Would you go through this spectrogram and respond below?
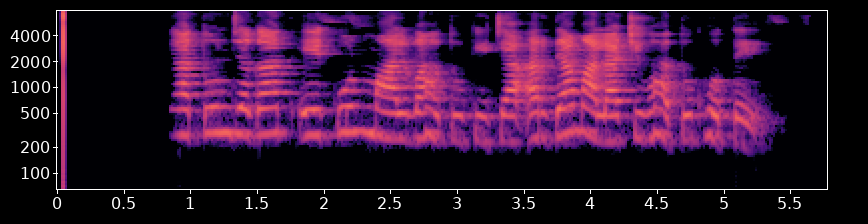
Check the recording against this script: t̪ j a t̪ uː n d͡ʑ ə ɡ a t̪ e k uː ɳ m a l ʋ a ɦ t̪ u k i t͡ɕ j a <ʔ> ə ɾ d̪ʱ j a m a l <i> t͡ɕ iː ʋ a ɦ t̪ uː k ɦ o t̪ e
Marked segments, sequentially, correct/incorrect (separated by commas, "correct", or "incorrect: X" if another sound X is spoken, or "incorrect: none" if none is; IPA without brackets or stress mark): correct, incorrect: a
